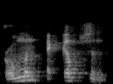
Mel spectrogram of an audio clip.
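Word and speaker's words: Roman Jakobson: ठीक है, एक तो है विक्टर स्लोवस्की, दूसरा है व्लादिमीर प्रॉप, ठीक है, तीसरे हैं रोमन जैकब्सन। वैसे एक्चुअल जो प्रोनाउंसिएशन है एक्सेप्शन है। ठीक है, जे साइलेंट है, रोमन एक्सेप्शन।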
